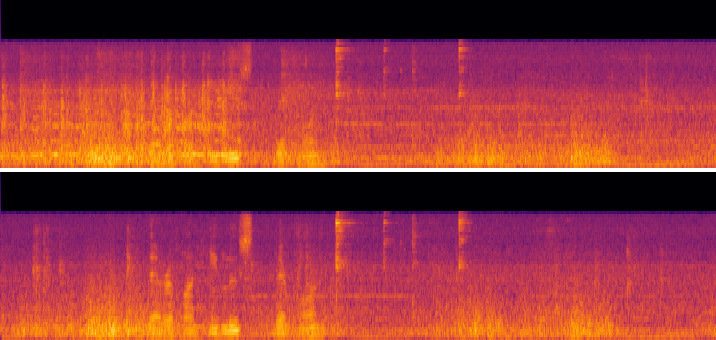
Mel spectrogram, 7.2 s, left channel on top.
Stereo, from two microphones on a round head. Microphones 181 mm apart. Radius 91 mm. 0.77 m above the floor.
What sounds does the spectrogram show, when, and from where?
1.5 s a man speaking: 25° right (ahead or behind); by 3.2 s 40° right (ahead or behind)
3.4 s cutlery clinking: 25° right (ahead or behind)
